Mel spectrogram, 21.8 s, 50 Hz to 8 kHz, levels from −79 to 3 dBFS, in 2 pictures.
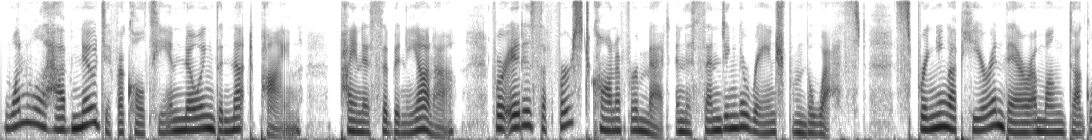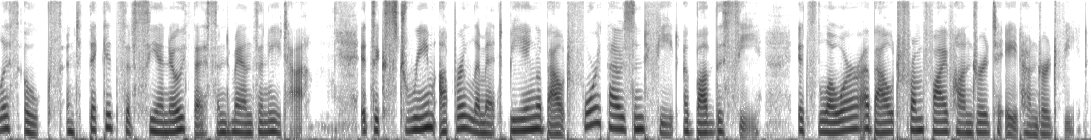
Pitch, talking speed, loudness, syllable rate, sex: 190 Hz, 170 wpm, -18 LUFS, 5.0 syllables/s, female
